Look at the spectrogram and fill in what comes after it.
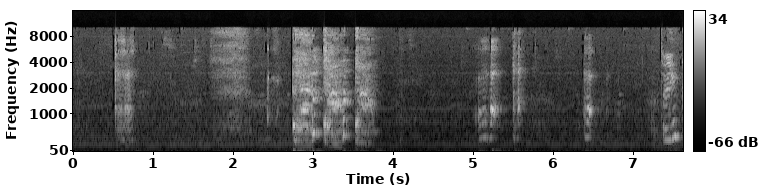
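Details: Young child imitating an adult's cough he has heard over several days: a run of short, forced coughing sounds with breathy pauses between bursts; simulated cough.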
